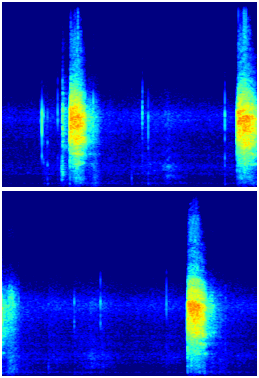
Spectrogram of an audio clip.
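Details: Person sneezing while reading a book in a quiet room: three sharp, hissing sneeze bursts a couple of seconds apart, each with a quick intake before it.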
